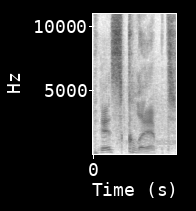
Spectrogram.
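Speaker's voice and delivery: acted video game character voice. Speaker tries out a line in a Halo voice. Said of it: "Halo voice".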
